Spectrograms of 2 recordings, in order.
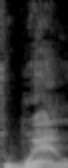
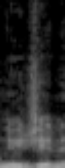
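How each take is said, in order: First: The name is said as one syllable. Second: The name is said with several syllables. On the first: The speaker calls it right. "it's pronounced Wen, like W H E N" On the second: The speaker calls it wrong. "we pronounced it Nujian and they didn't say anything"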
